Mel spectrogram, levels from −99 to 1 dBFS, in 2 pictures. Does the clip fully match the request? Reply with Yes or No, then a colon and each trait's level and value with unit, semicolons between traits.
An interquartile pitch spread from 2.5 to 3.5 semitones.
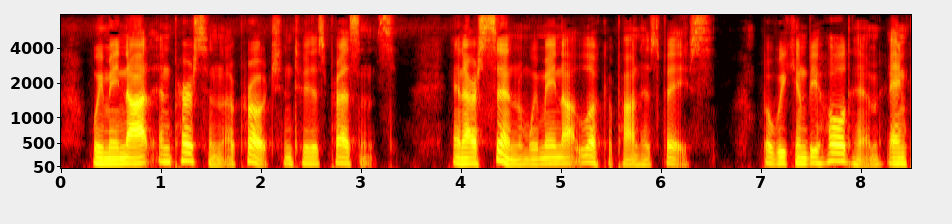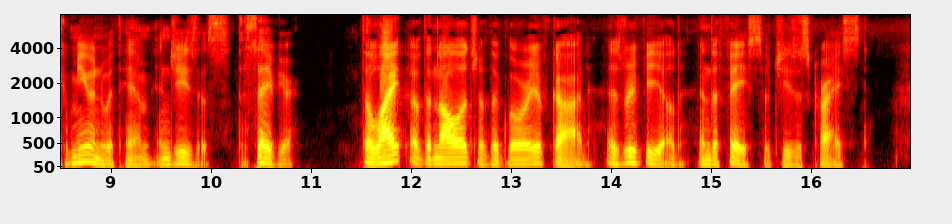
Yes: average, 3.0 semitones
